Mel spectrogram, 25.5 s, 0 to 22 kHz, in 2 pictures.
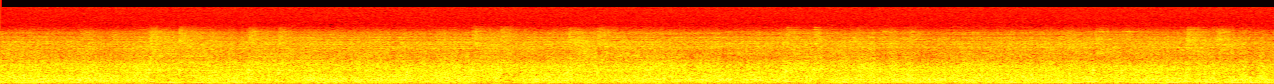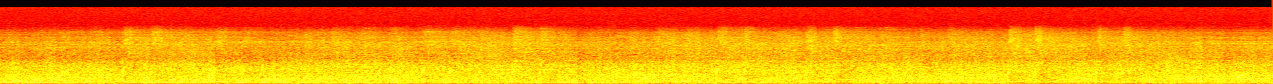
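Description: Container freight wagons, Koki 50000 and Koki 104 flat cars, rolling past in a steady rumble, with the clickety-clack of wheels over rail joints every second or two.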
